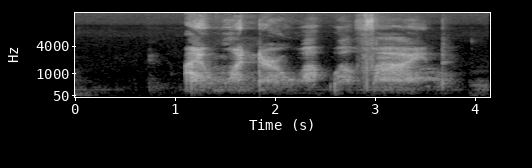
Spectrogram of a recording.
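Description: A woman whispering softly. It starts about a second in and lasts nearly three seconds.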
